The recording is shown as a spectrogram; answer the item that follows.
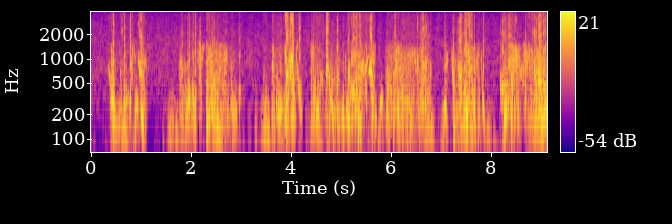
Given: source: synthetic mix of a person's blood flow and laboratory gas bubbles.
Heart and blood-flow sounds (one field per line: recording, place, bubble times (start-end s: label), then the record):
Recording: Doppler ultrasound of blood flow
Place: precordium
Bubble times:
0.31-1.14 s: bubbles
1.75-3.01 s: bubbles
3.44-3.54 s: bubbles
3.59-4.25 s: bubbles
4.38-4.65 s: bubbles
4.68-5.70 s: bubbles
5.88-6.84 s: bubbles
7.05-7.17 s: bubbles
7.19-7.91 s: bubbles
8.16-9.12 s: bubbles
From the record:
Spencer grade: 4 (maximum detectable bubble signal sounding continuously throughout systole and diastole of every cardiac period, and overriding the amplitude of the normal cardiac signals)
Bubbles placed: anywhere in the cardiac cycle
